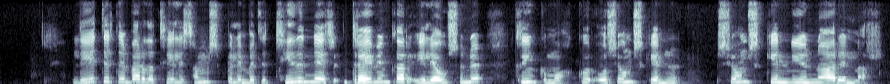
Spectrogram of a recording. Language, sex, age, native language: Icelandic, female, 30-39, Icelandic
